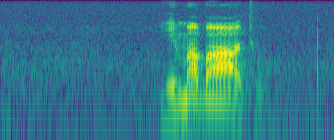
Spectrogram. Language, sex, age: South Ndebele, male, 25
